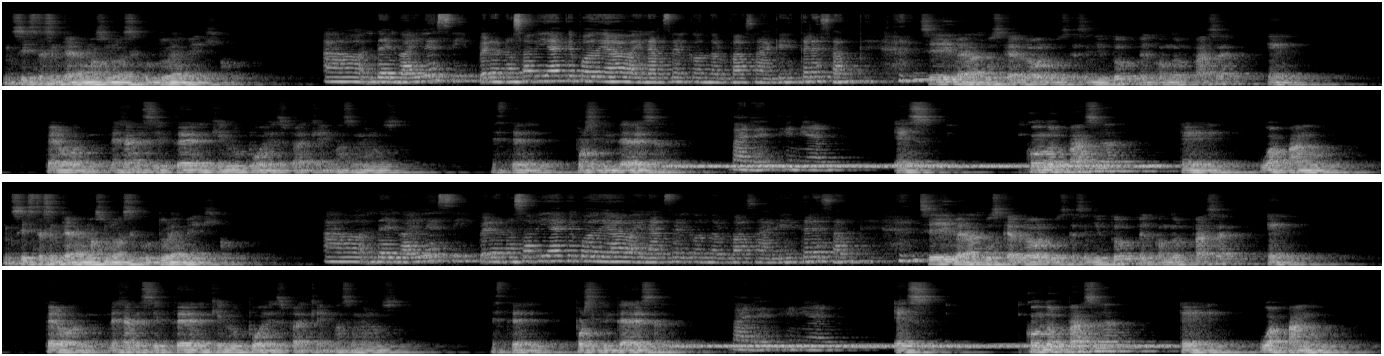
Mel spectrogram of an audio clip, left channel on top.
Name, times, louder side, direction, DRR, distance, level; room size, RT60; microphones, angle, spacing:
voice 1, 0.0-2.3 9.3-12.3 12.7-12.9 14.2-17.7 18.7-19.2 19.5-20.4 22.7-23.0 24.0-24.9 25.6-25.9 26.4-27.0, right 1 dB, 35° right, -2 dB, 0.5 m, -22 dB
voice 2, 3.2-9.3 21.1-22.2, left 3 dB, 55° left, 2 dB, 0.7 m, -28 dB
sound 1, 20.4-25.4, left 1 dB, 10° right, 0.9 m, -27 dB
3.8 x 2.5 x 4.2 m, 1.1 s
head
